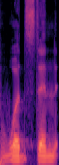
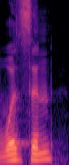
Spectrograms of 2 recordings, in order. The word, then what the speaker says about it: Woodson: comment right saying that I always pronounce woodston in instead of of Woodson I say woodston sorry about that I'll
